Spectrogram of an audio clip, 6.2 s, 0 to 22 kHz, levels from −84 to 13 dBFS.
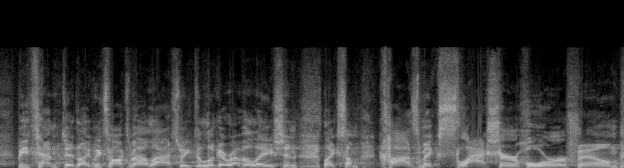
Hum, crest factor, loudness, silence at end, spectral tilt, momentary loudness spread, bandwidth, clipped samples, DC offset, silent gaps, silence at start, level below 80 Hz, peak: none; 16 dB; -17 LUFS; 0 s; -1.5 dB/octave; 3 LU; 16.5 kHz; under 0.1%; under 0.1%; none; 0 s; -62 dBFS; -2 dBFS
